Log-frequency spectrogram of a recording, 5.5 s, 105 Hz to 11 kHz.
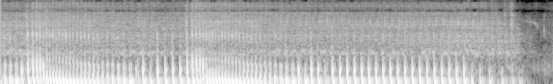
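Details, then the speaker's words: TVS Ronin 225 after its 3rd service: an even, crisp single-cylinder exhaust thump at idle with no tapping or rattle, then a clean shut-off. The beat is back to normal, as when new. "பீட்டும் வந்து அதிகமாயிடுச்சு. Normal ஆயிடுச்சு பீட்ட வண்டி வாங்குனப்ப எப்படி இருந்துச்சோ அந்த மாதிரி வந்துருச்சு பீட்ட."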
